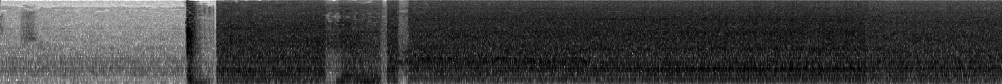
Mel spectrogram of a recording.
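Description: A car engine starts and runs steadily.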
